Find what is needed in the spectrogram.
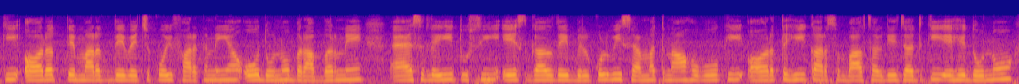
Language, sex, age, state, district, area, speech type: Punjabi, female, 30-45, Punjab, Bathinda, rural, spontaneous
